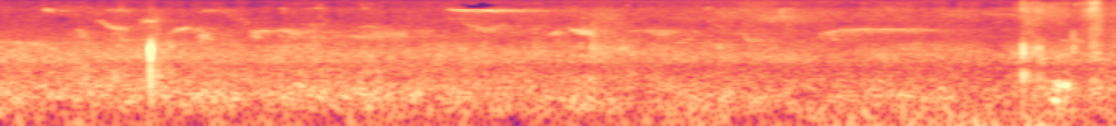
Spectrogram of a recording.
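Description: Small birds chirping, short rising and falling calls, over a steady outdoor background hiss with a low rumble. Footsteps on the hiking trail begin near the end.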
